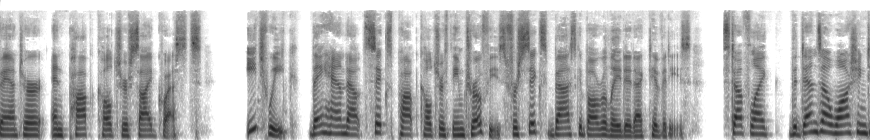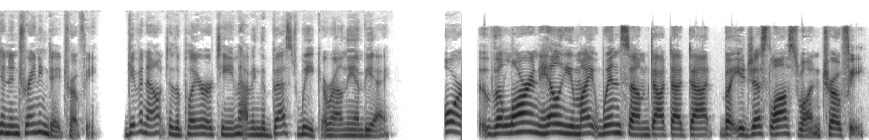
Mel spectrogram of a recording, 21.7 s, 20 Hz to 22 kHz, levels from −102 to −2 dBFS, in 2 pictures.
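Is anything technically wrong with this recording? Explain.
Yes. Input switched to a poorer device at 16.64 s: the recording likely moved to another microphone with a narrower band, nothing above 9.8 kHz. After a 200 ms gap, the speech sounds duller to the end, shifts in level by around 5 dB, and gains a faint new noise floor.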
